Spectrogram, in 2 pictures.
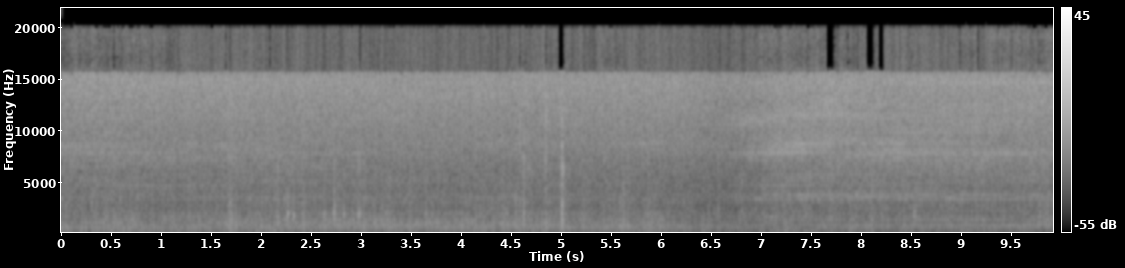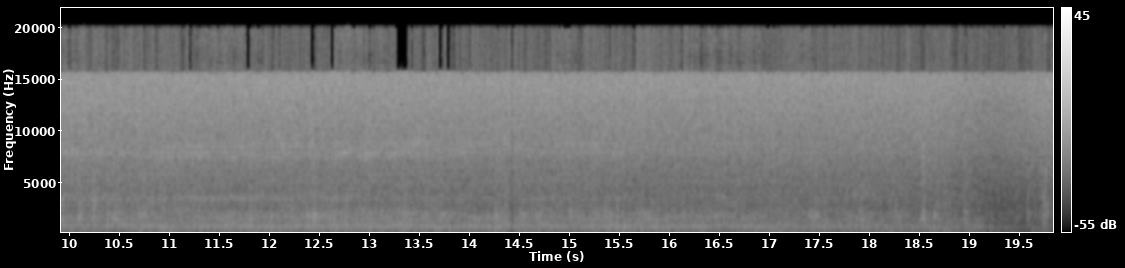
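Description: A small model train hauled by an H Class steam locomotive model runs continuously on a layout with a steady, faint mechanical hum and light rattling of wheels over track.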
